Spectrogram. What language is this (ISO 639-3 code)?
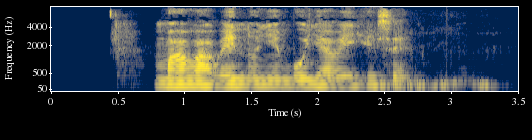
grn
